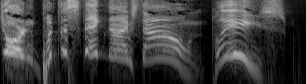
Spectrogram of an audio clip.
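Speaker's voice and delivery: very high, very loud, impatient, losing-patience tone. Retelling telling jordan to put the steak knives down, higher inflection, acting impatient. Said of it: "my little higher voice inflection".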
